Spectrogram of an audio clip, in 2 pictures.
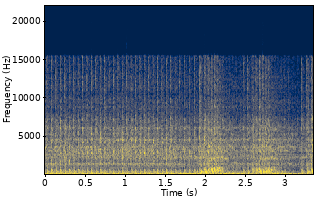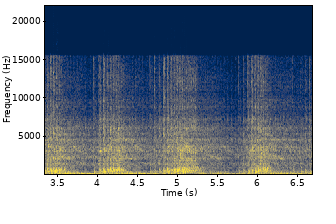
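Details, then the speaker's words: BSA Fury SS (E35SS) twin after build, carb tuning shakedown, air filter removed, started without tickling: idles then throttle blips about once a second, revs climb sluggishly and drop back; slow pick-up suspected from left cylinder/top pipe, possibly carb slide. "okay fuel off that was better didn't require any tickling for uh to start it up but um it is still a bit slow picking up and it's definitely the right hand cylinder"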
